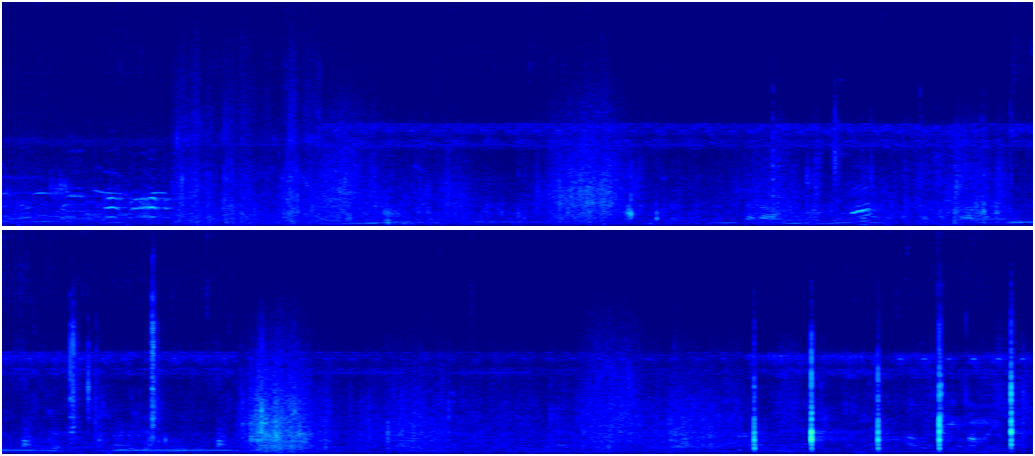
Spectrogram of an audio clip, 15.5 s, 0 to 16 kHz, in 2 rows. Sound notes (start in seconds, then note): 0.0 rooster crows; 0.3 tent fabric rustling on grass; 4.4 indistinct chatter; 7.9 tent poles clicking together; 9.4 tent fabric rustling; 13.3 stone striking tent pegs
